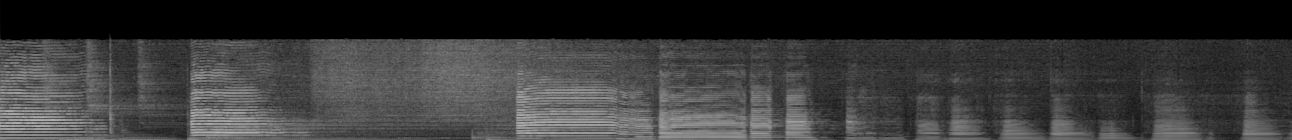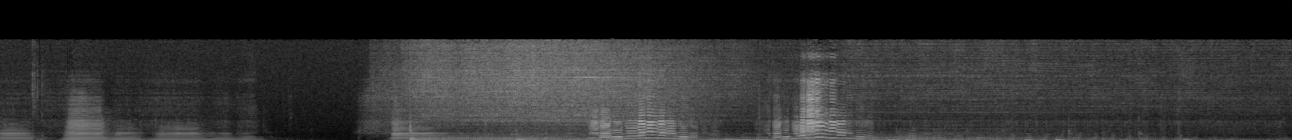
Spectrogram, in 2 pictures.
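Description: Tenor saxophone playing jazz: held notes, then a long run of notes stepping down in pitch, a brief break, and two quick swoops up and down in pitch near the end.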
